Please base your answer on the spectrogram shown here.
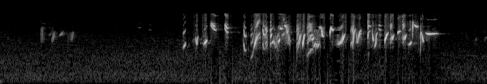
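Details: European goldfinch singing a batbata-style song, used to excite other goldfinches into singing: a few faint high notes, then a dense burst of rapid twittering, buzzy and tinkling notes lasting about two and a half seconds, ending in a drawn-out note.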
